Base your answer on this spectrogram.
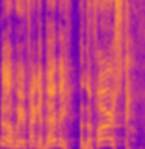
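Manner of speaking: very high-pitched, bad British accent. Introducing a guy back from London, in a bad British accent. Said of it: "I know that's like an Irish accent. It's the best way I can't do a British accent".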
